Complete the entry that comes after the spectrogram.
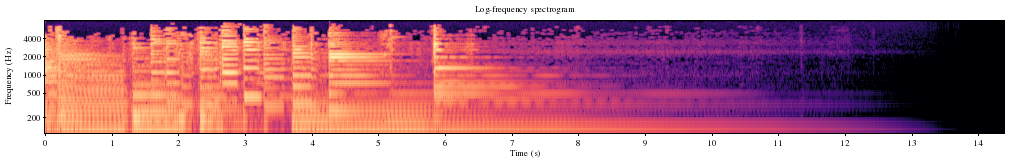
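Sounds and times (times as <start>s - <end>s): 
typical choro on solo guitar: 0.0s - 10.6s.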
